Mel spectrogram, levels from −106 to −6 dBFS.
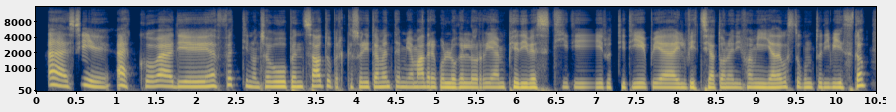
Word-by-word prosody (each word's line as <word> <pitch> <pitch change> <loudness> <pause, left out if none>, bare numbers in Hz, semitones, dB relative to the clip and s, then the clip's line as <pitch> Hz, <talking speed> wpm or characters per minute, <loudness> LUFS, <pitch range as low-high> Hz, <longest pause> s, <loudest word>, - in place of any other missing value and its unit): Eh, 275 -5 +4
sì, 220 - -1
ecco 230 -3 -1
vedi, 215 -2 +2
effetti 240 +4 -2
non 200 -3 -2
c'avevo 215 +1 +2
pensato 225 +3 +1
perché 190 -1 -10
solitamente 200 +2 0
è - - -4
mia 195 -1 -3
madre 195 0 +1
quello 185 -1 +3
che 185 - 0
lo 185 -1 +1
riempie 185 +1 0
di 180 0 +4
vestiti 180 +1 -2
di 180 - -2
tutti 180 +1 -6
i - - +1
tipi, 180 0 -1
è 180 -1 +2
il 175 0 +2
viziatone 180 +1 0
di 175 -1 -4
famiglia 180 0 +2
da 180 - +3
questo 200 +1 -3
punto 185 0 -2
di 180 0 -2
vista, 185 - +1
190 Hz, 190 wpm, -26 LUFS, 180-215 Hz, -, Eh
